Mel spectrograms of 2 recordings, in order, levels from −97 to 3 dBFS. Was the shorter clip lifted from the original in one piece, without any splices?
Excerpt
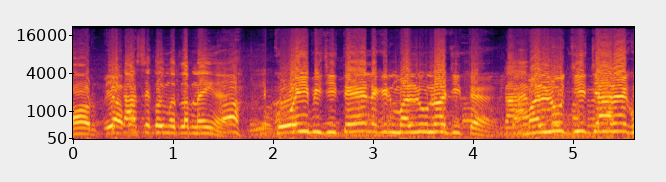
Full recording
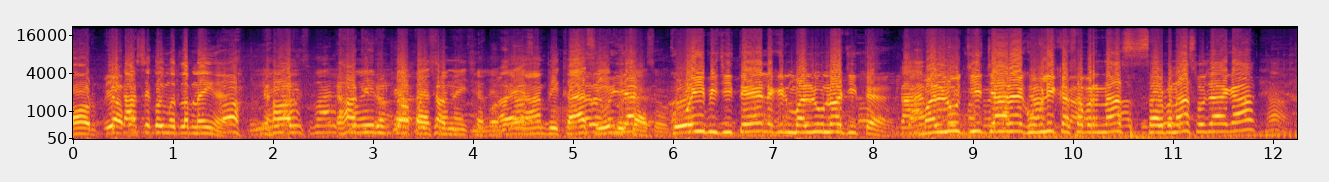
no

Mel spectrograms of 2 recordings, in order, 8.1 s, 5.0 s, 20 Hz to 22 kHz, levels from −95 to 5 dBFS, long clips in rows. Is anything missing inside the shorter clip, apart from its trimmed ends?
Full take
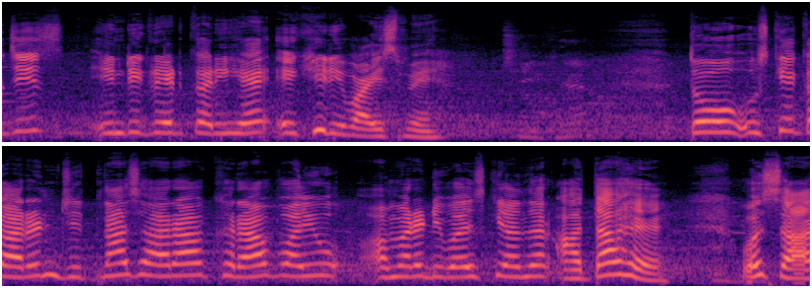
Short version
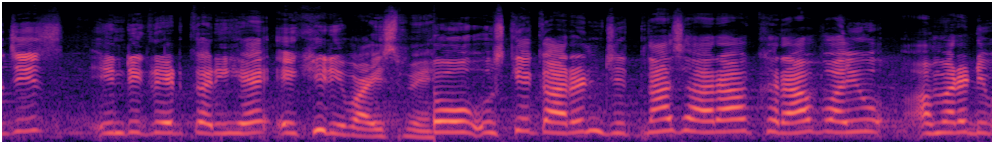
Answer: yes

